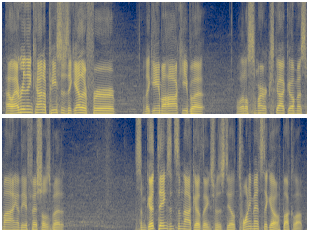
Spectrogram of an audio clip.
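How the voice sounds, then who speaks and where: Clear, higher-pitched male hockey broadcaster. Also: normal speed, pushed and bright. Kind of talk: live sports commentary with promotional reads.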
